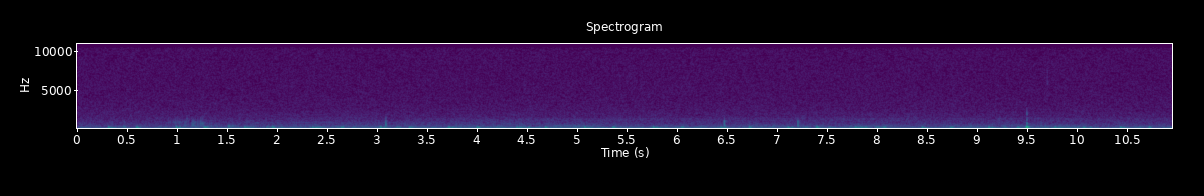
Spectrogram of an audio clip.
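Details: Steady, regular low thumping heartbeat at about 88 beats a minute over a soft background hum; normal heartbeat.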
